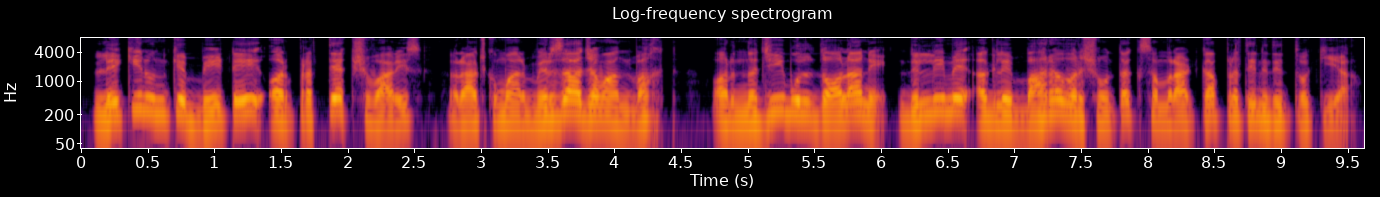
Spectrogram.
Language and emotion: Hindi, neutral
